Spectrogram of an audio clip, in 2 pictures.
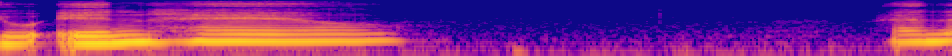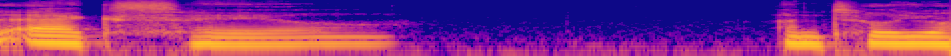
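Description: The tone is calm and soothing. The pace is very slow. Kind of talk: guided meditation. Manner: slow, calm, soothing, with long pauses; gentle, soft-spoken.

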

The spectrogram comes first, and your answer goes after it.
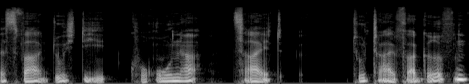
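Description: Recorded dry and close with no echo, a woman is speaking. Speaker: seriously ill COPD patient, podcast co-host. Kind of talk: casual family conversation.

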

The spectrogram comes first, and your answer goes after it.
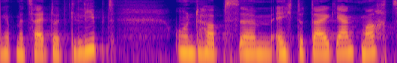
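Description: A woman's dark, mellow voice at medium pitch and moderate pace, dry and close with no echo, on a very clean recording with a silent background. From Austria, Carinthia. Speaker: blogger and influencer, mother. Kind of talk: casual interview chat. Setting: office.

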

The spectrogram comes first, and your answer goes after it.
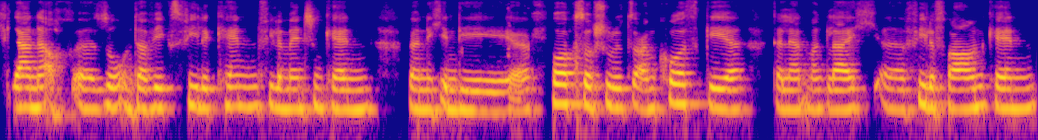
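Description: This woman has a fairly low pitch and a dark, mellow tone. She talks at a fairly slow pace with monotone, flat intonation. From West Germany, early years near Leipzig. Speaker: interview guest sharing life story. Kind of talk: interview, personal life story. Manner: halting, with frequent fillers.

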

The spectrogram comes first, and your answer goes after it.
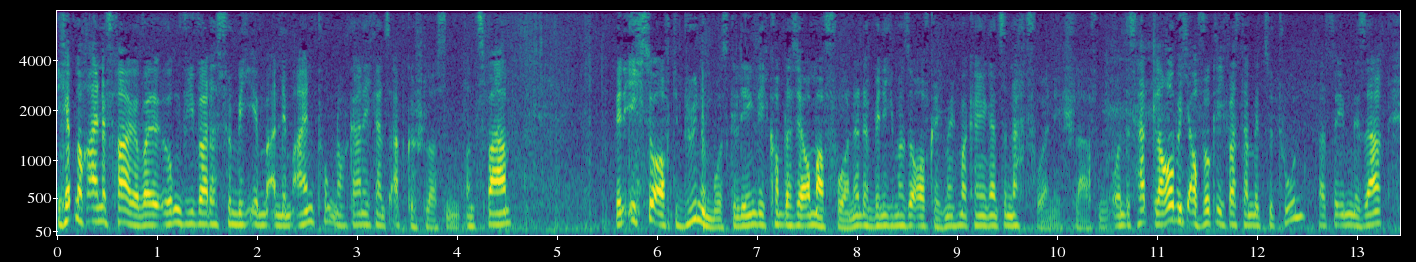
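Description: A man's fairly high voice at a very fast pace, ordinary pitch variation, noticeable background noise. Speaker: podcast host, banker. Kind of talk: casual interview. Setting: outdoors, walking in a city park.

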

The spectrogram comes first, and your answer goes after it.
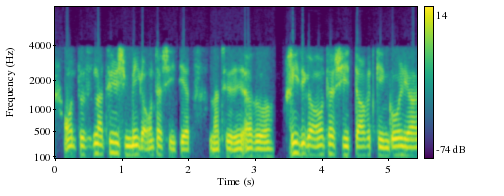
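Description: Using a plain, everyday voice, a man talks at a fairly quick pace with a medium pitch and fairly even intonation. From Germany. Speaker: amateur footballer, national team player. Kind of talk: interview.

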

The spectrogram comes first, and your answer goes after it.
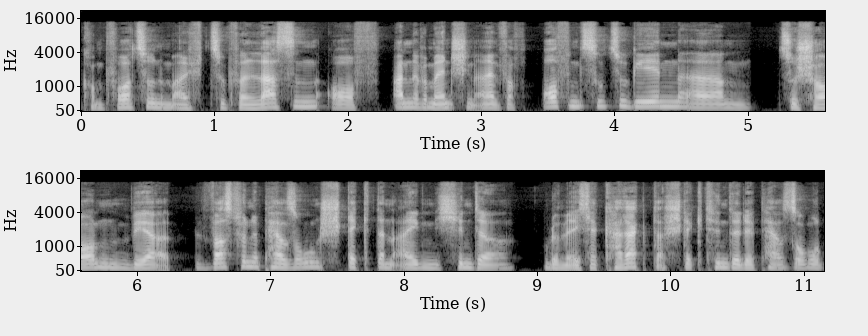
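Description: With hardly any pauses, a man talks in a normal speaking voice at a fairly high pitch with ordinary pitch variation. The sound is dry and close with no echo. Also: quiet background. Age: 20s. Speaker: guest musician and IT contract manager. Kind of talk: casual interview.

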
